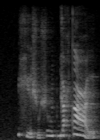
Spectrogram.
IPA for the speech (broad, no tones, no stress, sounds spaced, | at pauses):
xʲ ḛ ʃ ṵ ʃ ɦ õ p ɡʲ ʌ ħ t ã ʕ ḛ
